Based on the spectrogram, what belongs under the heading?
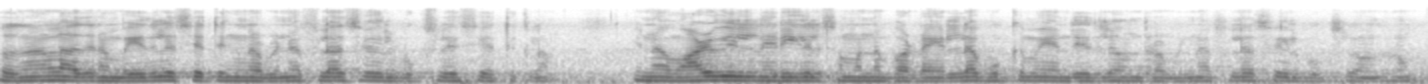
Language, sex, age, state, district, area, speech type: Tamil, male, 18-30, Tamil Nadu, Viluppuram, rural, spontaneous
